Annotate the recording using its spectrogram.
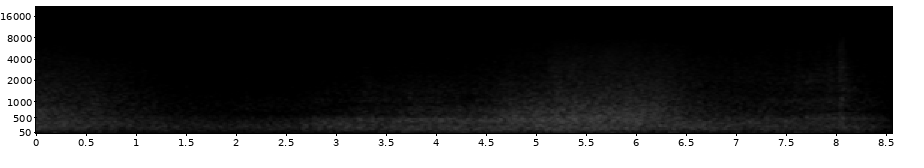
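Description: A soft rushing noise of wind and water. It dips about two seconds in, swells again around five to six seconds, then eases off.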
